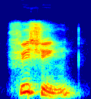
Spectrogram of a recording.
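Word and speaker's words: phishing: much more serious attacks fishing is like you know the first point of the attack right it sounds like uh fishing right although it is spelled differently it's also sounds like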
